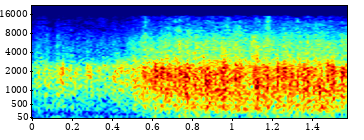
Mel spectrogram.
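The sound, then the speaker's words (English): A round of applause saluting basketball teammates' record-setting games. Massed clapping starts moderately, then thickens and grows louder after half a second, holding steady to the end. “As a matter of fact, they'll get a round of applause for that.”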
